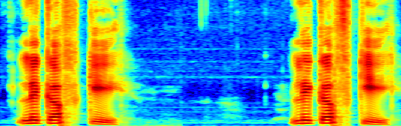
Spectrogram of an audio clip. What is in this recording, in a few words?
"lekvfke", Muscogee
